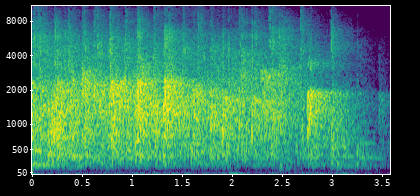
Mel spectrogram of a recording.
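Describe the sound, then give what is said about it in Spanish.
A crowd applauds someone who answered a question before it was finished, with steady, dense clapping that stays fairly loud throughout, then gradually thins and fades toward the end. No one speaks over it. “Muchas gracias y un aplauso porque aún ni terminaba la pregunta y ya sabía la respuesta.”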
